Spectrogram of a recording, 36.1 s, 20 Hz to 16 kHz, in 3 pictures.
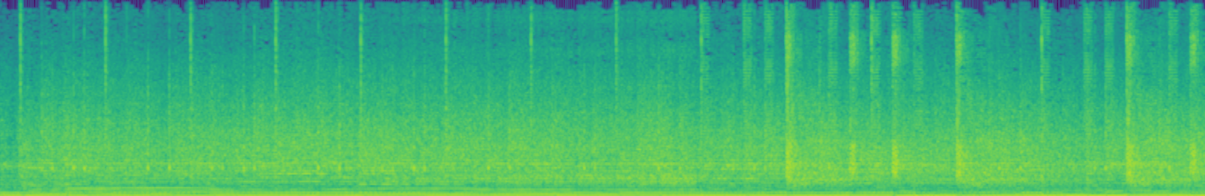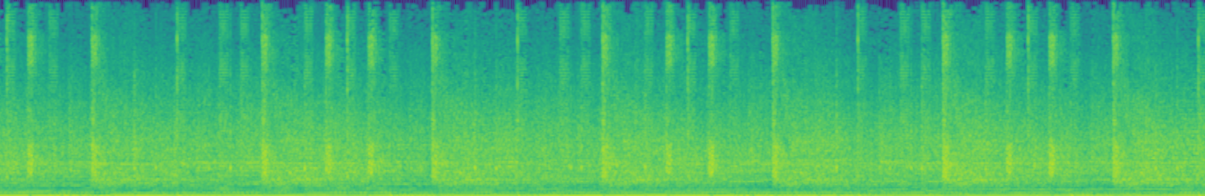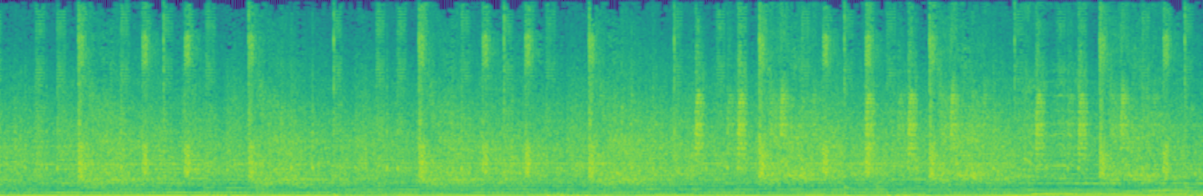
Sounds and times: Music: 0.0s - 36.1s.

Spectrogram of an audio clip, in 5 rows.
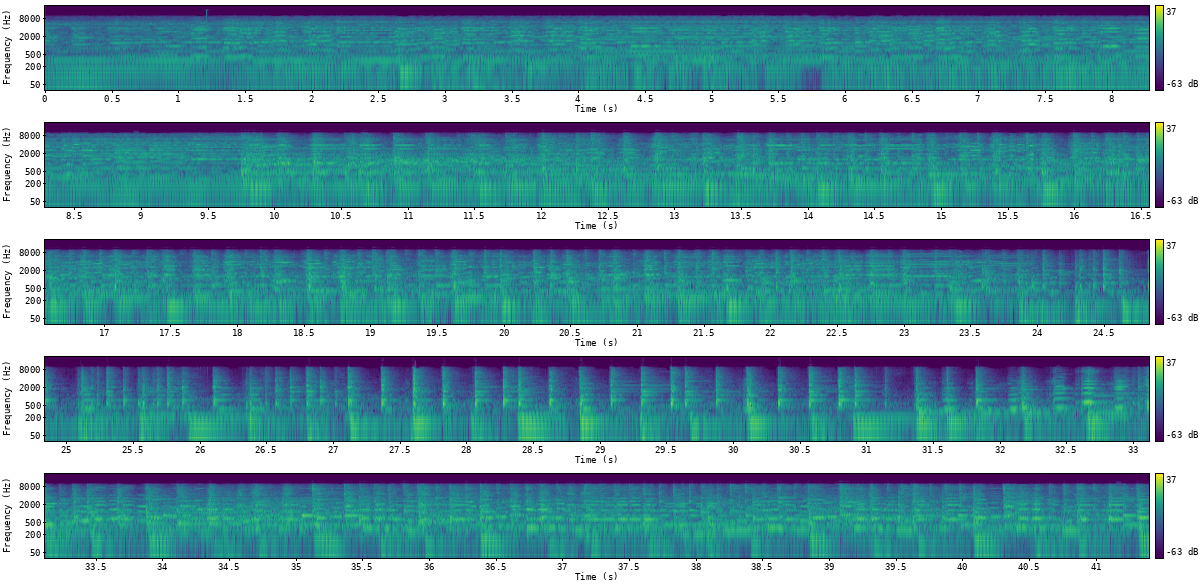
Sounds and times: Folk music: 0.0s - 41.4s.

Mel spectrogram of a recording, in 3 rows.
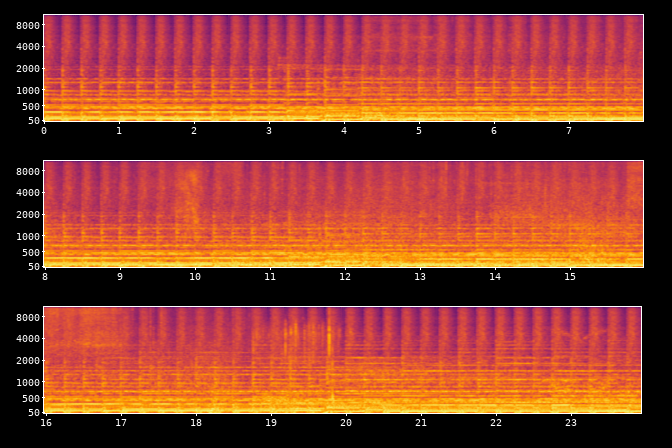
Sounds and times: Bicycle: 0.0s - 23.9s
Music: 0.0s - 23.9s.

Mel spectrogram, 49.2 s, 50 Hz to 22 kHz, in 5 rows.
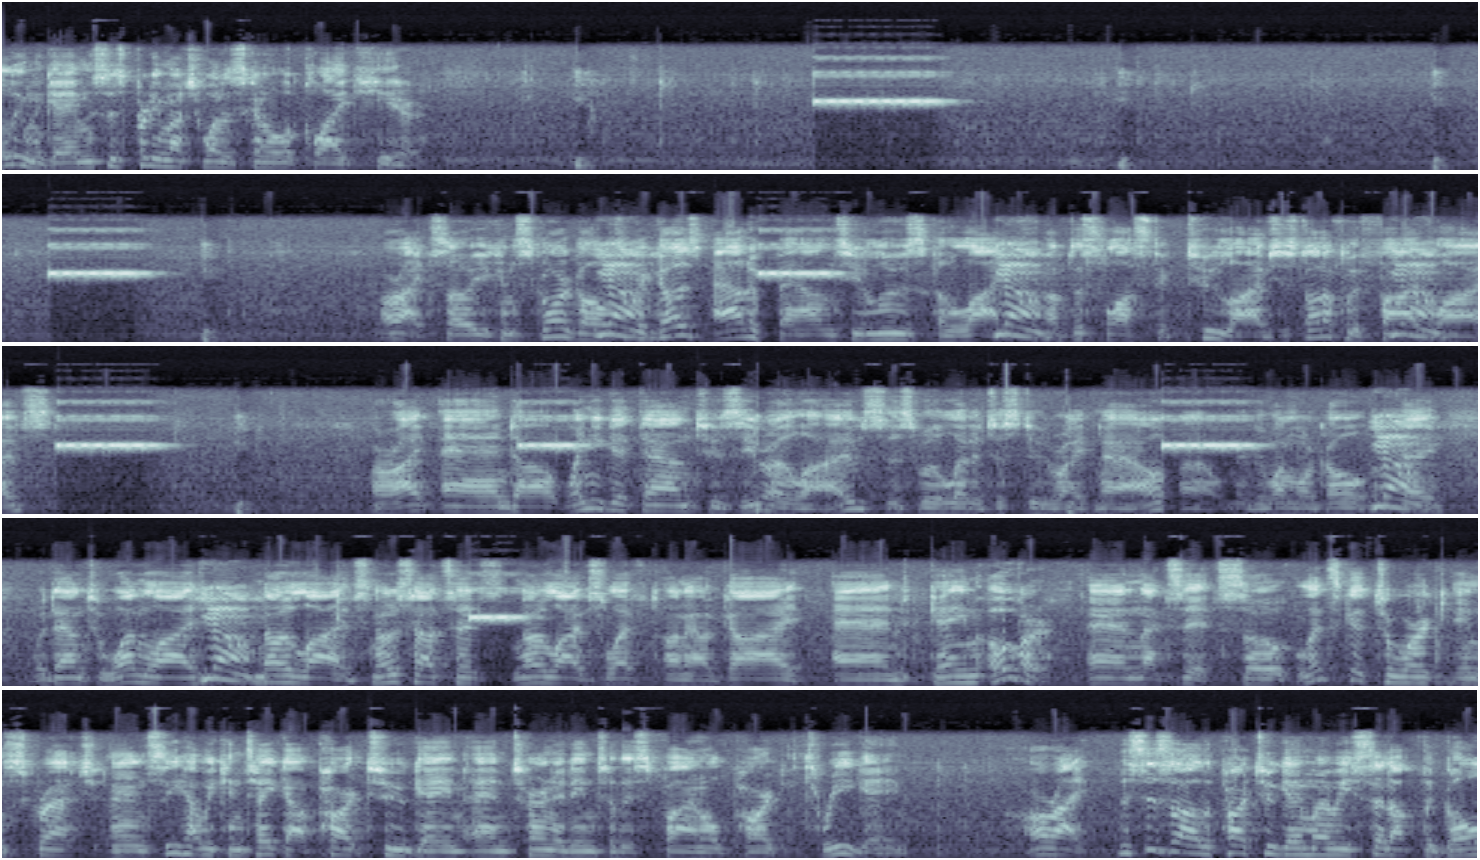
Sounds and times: Speech: 0.0s - 2.9s, 12.3s - 20.0s, 22.1s - 45.4s, 46.0s - 49.1s.

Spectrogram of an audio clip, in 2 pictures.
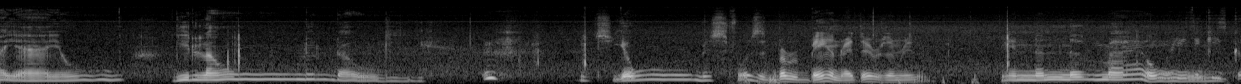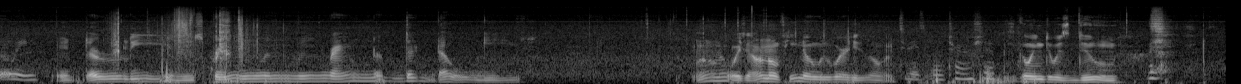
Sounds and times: Speech: 19.4s - 24.1s.

